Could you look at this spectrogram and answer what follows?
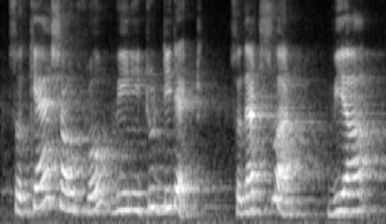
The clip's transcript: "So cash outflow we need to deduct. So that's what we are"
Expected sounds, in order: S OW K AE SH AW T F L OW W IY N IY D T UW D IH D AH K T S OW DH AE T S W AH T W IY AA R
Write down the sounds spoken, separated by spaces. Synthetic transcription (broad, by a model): S OW K AE SH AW T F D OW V IY N IY D T UW D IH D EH K T S OW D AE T S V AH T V IY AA R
